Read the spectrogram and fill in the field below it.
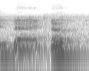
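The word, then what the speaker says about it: debtor: यूज करते हैं बच्चे डेटर। बी साइलेंट है यहाँ पे, आप वर्ड यूज करेंगे डेटर, राइट।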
